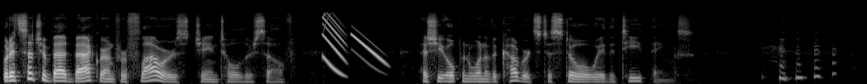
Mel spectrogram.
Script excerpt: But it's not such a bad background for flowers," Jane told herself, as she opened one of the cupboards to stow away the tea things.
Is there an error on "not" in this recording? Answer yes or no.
yes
